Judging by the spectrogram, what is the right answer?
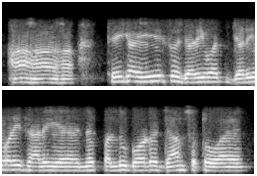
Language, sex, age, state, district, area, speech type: Sindhi, male, 45-60, Maharashtra, Mumbai Suburban, urban, conversation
